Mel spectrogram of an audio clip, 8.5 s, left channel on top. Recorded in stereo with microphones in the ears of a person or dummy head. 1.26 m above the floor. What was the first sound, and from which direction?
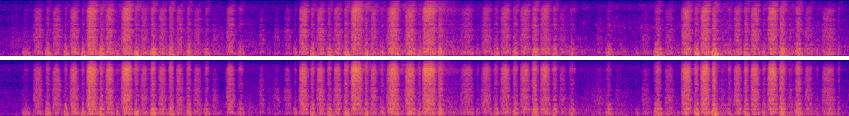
Breathing, 25° right (ahead or behind).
